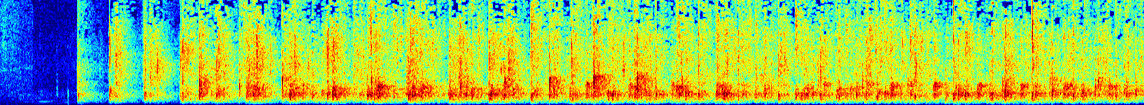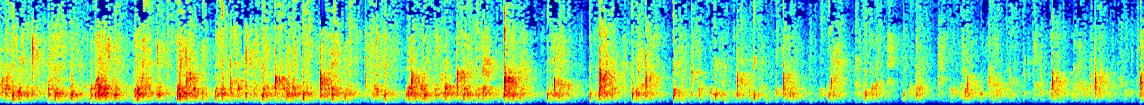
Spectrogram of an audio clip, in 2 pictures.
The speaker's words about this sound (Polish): Oklaski, oklaski.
